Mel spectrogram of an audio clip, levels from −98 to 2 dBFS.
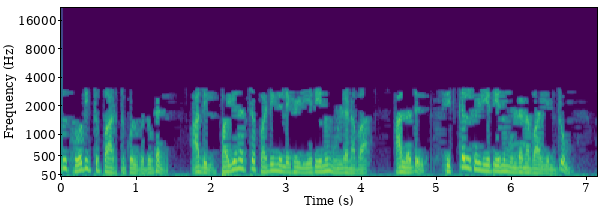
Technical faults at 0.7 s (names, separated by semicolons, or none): MP3 compression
